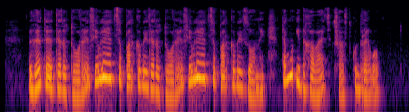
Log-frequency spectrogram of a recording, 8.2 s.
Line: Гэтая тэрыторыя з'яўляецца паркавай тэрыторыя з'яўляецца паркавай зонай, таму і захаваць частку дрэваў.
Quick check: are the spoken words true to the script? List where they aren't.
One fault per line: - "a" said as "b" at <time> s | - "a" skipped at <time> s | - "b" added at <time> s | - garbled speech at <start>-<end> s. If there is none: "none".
none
